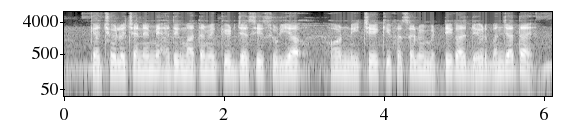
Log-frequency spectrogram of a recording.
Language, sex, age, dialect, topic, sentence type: Hindi, male, 31-35, Awadhi Bundeli, agriculture, question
